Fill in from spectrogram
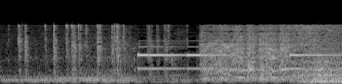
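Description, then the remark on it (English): A car engine running on pure hydrogen from a water electrolysis system, developed in Buffalo, New York, starting: a starter cranks in quick rhythmic pulses, a thin high whine rises over it, then the engine catches and settles into a steady, loud running roar. “I'm just gonna start it.”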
